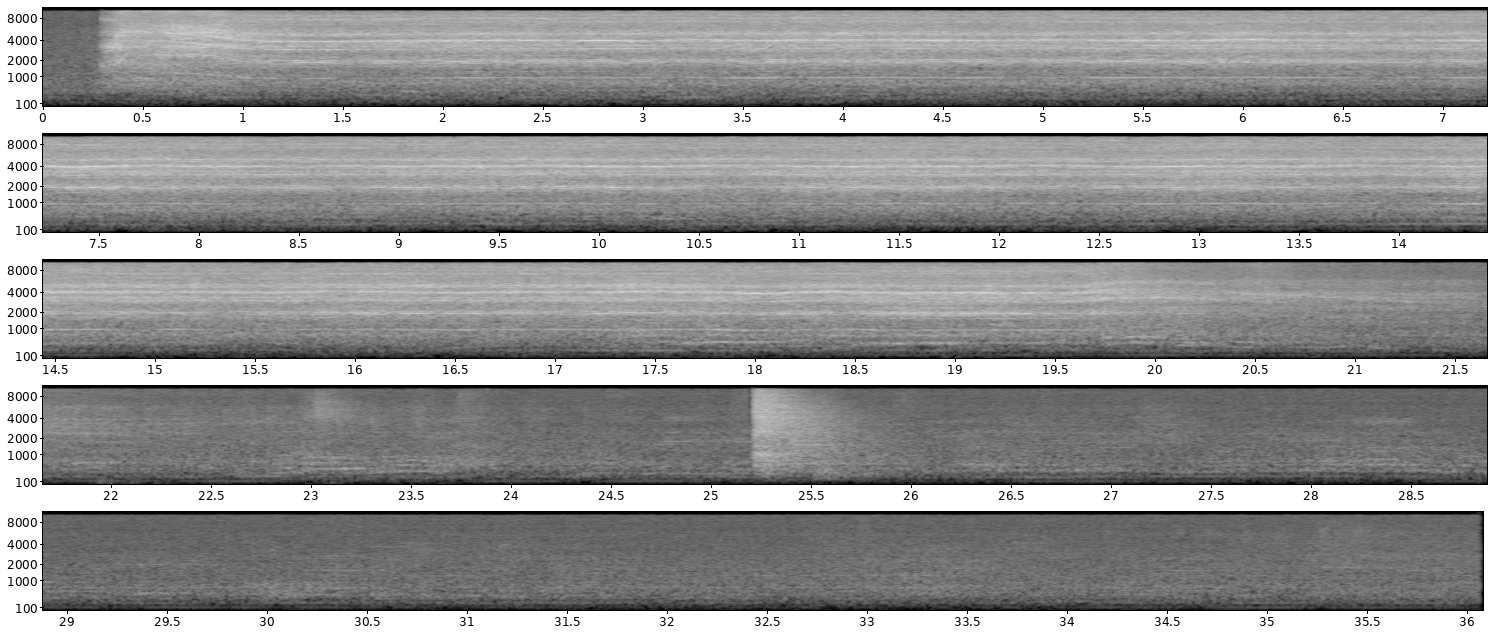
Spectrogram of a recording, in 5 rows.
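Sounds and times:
power sander high whine: 0.3s - 22.8s.

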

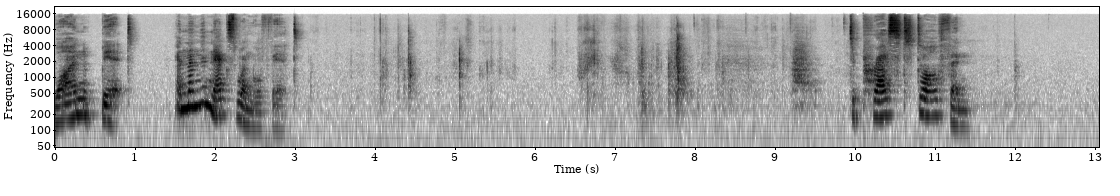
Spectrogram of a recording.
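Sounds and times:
book pages rustling: 3.2s - 9.2s.

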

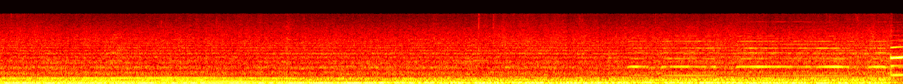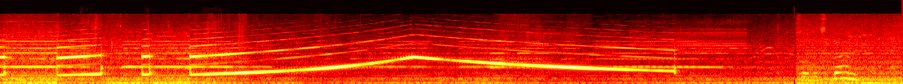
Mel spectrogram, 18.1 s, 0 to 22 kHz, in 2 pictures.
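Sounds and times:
steady horn tone: 6.2s - 11.4s, 15.5s - 16.6s
siren wailing: 7.4s - 16.5s.

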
